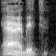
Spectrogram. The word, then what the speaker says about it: Arabic: Mohammed speak Arabic and English. Mohammed parle arabe avec anglais. Mohammed speak Arabic and English. Arabic, là, c'est comme ça, on dit arabe en anglais. Arabic. A-R-A-B-I-C.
